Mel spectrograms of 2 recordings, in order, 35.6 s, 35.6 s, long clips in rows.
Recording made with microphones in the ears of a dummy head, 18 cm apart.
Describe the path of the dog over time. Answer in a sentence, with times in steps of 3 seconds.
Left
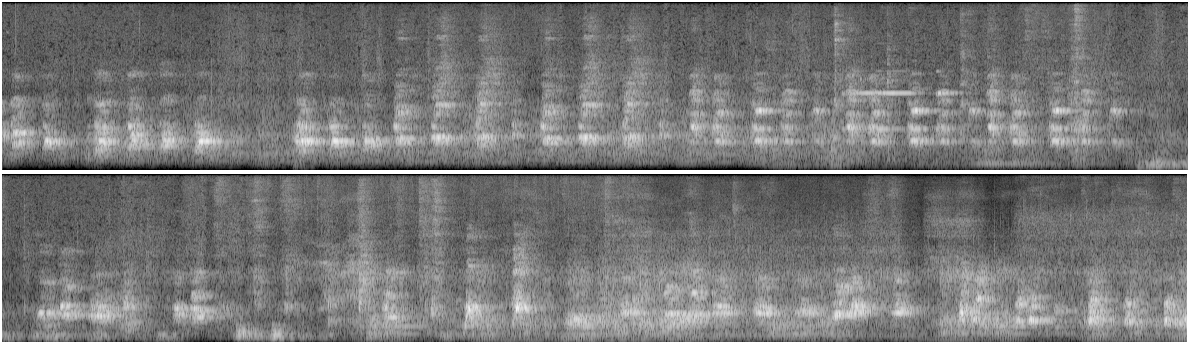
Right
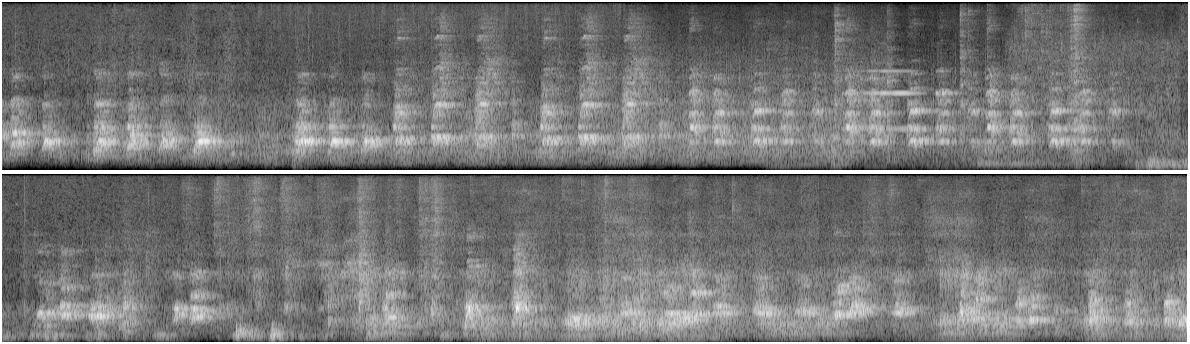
In this clip you hear the dog on the right from 0 s, in the centre from 24 s and on the left from 27 s.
